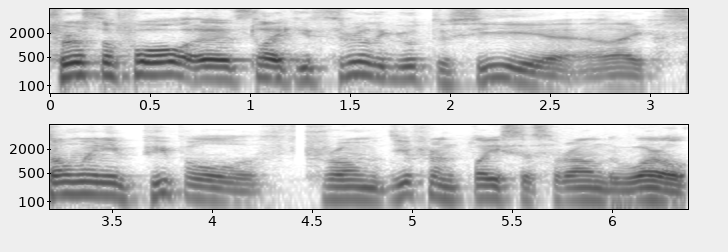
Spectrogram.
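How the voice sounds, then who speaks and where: Here is a man with a Russian accent and a dark, mellow tone. His pitch swings very widely at a moderate pace. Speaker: game developer. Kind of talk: podcast interview. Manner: halting.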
